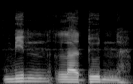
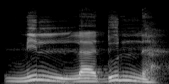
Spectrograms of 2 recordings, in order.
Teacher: memasukkan nun ke dalam lam dan lamnya dijadikan bertasydid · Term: idgham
